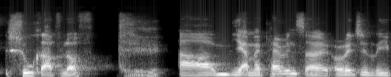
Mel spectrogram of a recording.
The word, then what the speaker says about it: Schurawlow: me that it's even hard for you to pronounce yeah okay it's shook-up floss yeah my parents are originally from from Russia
